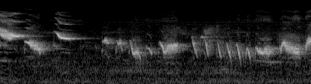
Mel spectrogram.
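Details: Short burst of a Chinese hwamei's fighting song at summer midday, Vietnam: bright descending whistles followed by a quick series of clipped, stuttering notes and a final rising whistle.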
